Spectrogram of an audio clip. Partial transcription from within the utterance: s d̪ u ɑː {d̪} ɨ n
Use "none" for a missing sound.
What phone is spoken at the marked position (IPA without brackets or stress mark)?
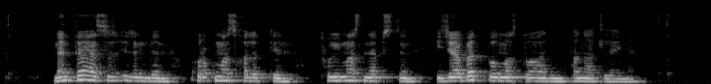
d̪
